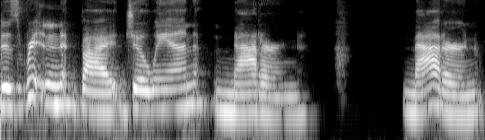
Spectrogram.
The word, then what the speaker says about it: Mattern: Mattern rhymes with pattern.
